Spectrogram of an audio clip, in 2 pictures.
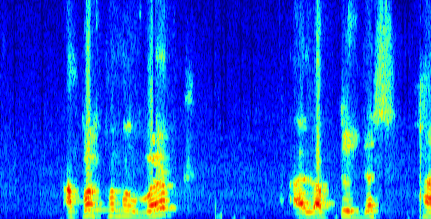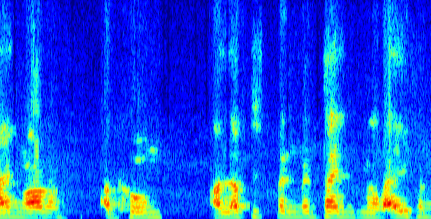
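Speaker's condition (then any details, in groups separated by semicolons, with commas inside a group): Cerebral palsy; uses wheelchair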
